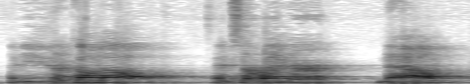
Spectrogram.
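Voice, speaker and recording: Man, police officer, slow firm commands, heavy echo, far from the mic. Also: mid-range voice, darkish tone, slight background noise. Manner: commanding, slow, repetitive orders. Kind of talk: loudspeaker commands to a suspect. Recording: echoey and distant.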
